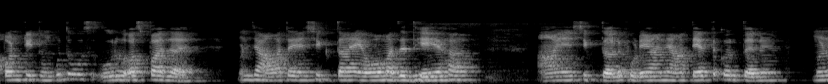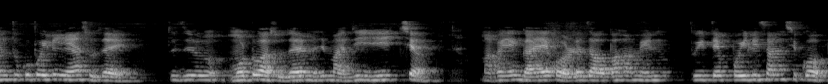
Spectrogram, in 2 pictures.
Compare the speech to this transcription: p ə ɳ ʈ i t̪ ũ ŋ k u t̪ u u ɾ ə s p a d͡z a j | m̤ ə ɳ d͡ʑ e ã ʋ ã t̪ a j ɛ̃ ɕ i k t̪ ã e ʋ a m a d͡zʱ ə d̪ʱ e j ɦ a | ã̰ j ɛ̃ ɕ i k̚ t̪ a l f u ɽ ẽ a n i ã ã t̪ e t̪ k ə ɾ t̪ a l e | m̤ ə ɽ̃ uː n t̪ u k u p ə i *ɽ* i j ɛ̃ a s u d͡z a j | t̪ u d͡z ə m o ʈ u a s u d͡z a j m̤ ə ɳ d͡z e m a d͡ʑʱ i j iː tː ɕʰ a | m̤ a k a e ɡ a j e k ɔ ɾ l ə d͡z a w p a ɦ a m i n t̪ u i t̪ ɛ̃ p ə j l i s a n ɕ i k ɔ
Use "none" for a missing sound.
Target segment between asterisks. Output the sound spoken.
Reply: l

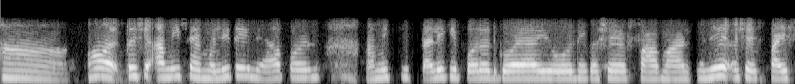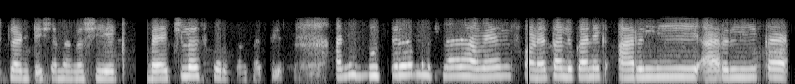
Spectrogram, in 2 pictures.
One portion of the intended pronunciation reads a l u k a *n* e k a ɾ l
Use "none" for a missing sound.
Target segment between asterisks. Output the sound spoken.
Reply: n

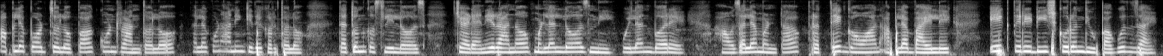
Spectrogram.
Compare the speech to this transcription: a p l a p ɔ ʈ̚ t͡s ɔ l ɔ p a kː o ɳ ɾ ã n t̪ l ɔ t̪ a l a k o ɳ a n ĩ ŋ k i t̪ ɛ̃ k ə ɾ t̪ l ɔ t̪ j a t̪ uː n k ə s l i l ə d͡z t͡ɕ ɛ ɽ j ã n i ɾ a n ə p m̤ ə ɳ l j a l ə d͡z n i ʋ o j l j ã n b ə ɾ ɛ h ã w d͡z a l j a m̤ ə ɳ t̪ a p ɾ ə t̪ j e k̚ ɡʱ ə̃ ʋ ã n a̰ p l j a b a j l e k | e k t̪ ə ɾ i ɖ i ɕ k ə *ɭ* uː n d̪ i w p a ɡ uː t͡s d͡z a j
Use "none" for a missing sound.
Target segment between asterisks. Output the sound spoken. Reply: ɾ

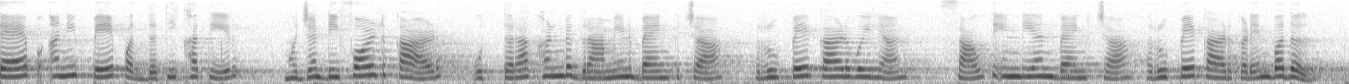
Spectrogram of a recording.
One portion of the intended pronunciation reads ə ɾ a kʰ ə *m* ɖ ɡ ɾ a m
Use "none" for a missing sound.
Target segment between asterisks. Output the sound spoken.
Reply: ɳ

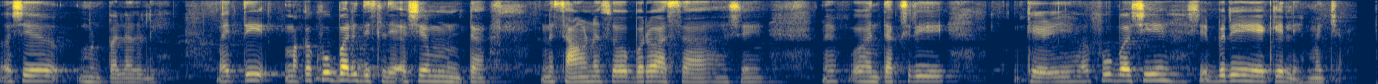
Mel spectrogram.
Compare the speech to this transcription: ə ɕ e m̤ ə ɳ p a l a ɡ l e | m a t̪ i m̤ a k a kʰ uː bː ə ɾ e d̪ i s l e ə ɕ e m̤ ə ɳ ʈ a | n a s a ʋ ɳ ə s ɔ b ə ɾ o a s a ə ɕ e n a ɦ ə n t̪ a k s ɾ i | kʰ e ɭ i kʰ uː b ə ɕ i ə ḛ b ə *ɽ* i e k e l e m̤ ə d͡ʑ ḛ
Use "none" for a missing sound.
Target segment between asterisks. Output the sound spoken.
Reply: ɾ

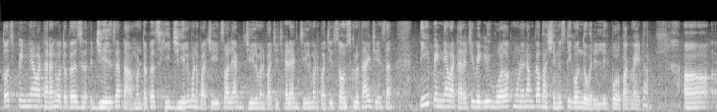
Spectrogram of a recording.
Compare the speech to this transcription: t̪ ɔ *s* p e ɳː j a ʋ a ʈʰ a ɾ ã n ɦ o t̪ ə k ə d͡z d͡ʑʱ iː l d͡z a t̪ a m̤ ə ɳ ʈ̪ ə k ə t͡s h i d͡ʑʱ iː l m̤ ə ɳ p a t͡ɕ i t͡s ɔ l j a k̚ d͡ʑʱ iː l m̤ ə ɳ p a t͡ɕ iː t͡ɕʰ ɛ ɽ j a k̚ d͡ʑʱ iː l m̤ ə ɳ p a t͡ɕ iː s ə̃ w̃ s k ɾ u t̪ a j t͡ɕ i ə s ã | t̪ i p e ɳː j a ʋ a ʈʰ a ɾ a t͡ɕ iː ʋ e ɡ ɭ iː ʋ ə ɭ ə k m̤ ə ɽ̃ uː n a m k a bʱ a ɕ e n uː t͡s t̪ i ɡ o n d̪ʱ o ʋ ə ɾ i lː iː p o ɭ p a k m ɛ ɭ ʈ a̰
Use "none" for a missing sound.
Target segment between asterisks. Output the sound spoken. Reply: t͡s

